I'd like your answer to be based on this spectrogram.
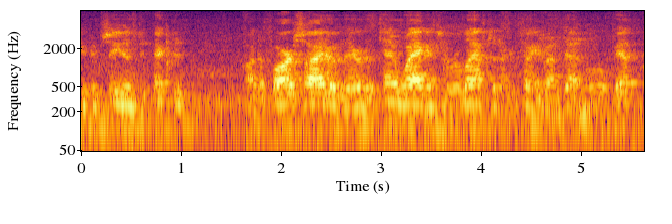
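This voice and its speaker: A man with a medium-pitched voice is heard here. Noticeable background noise and audible room echo fill the recording. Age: 80s+. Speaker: train historian and model builder. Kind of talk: talk to a community group.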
